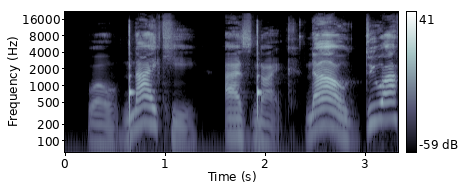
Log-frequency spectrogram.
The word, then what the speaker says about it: Nike: see this right here that's called a bike not a bikey a bike anyway after she said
